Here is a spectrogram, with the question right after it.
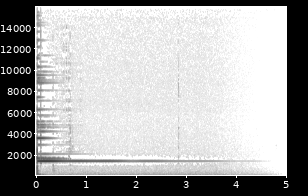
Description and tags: wind chimes - single 01
A single wind chime tube hit.
chime, chimes, hit, metal, metallic, tone, tuned, wind, wind-chime, windchime, wind-chimes, windchimes, windy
